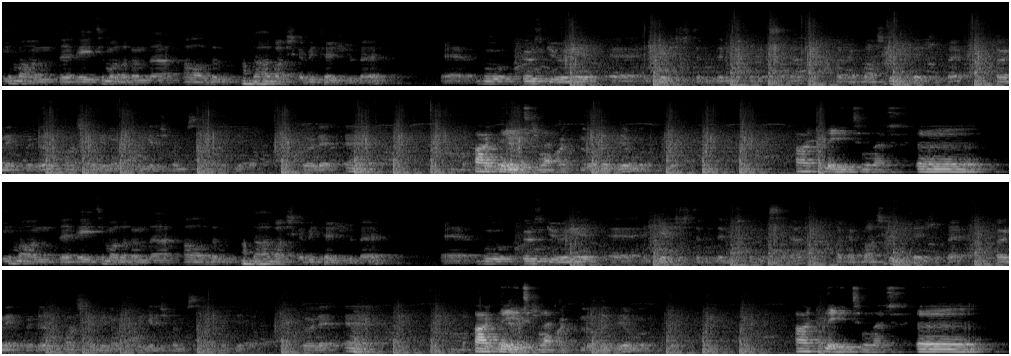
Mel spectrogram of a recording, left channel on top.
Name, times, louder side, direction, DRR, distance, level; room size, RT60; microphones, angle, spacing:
voice 1, 0.0-3.8 4.4-9.7 9.9-12.6 13.1-14.0 14.5-16.5, left 1 dB, ahead, 2 dB, 1.1 m, -37 dB
sound 1, 5.1-18.3, left 3 dB, 30° left, 0.5 m, -39 dB
voice 2, 14.8-15.6 18.0-19.9, right 3 dB, 70° right, 8 dB, 1.0 m, -27 dB
11.5 x 4.3 x 5.2 m, 0.71 s
head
